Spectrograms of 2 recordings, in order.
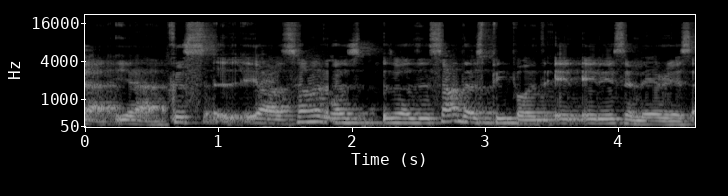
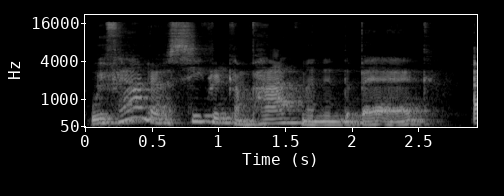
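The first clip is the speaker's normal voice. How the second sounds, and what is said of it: Poor put-on Australian accent. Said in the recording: “my Australian accent's so bad. I'm not even going to try and do it ... I think it was more New Zealand”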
